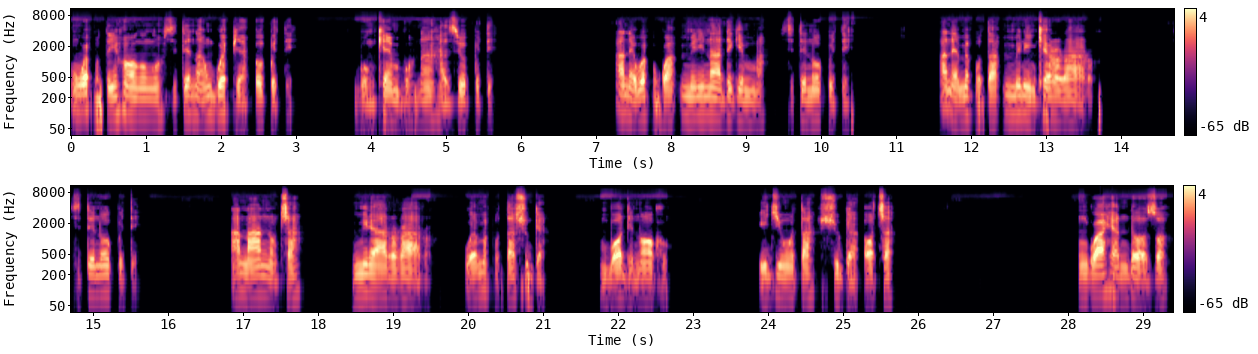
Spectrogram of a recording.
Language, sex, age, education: Igbo, male, 30-45, tertiary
